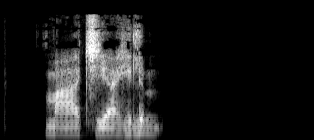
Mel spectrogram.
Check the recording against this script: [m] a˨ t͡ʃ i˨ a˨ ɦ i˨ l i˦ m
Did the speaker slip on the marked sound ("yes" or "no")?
no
